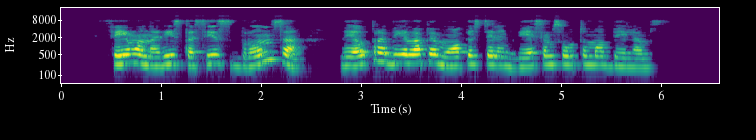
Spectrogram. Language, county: Lithuanian, Klaipėda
